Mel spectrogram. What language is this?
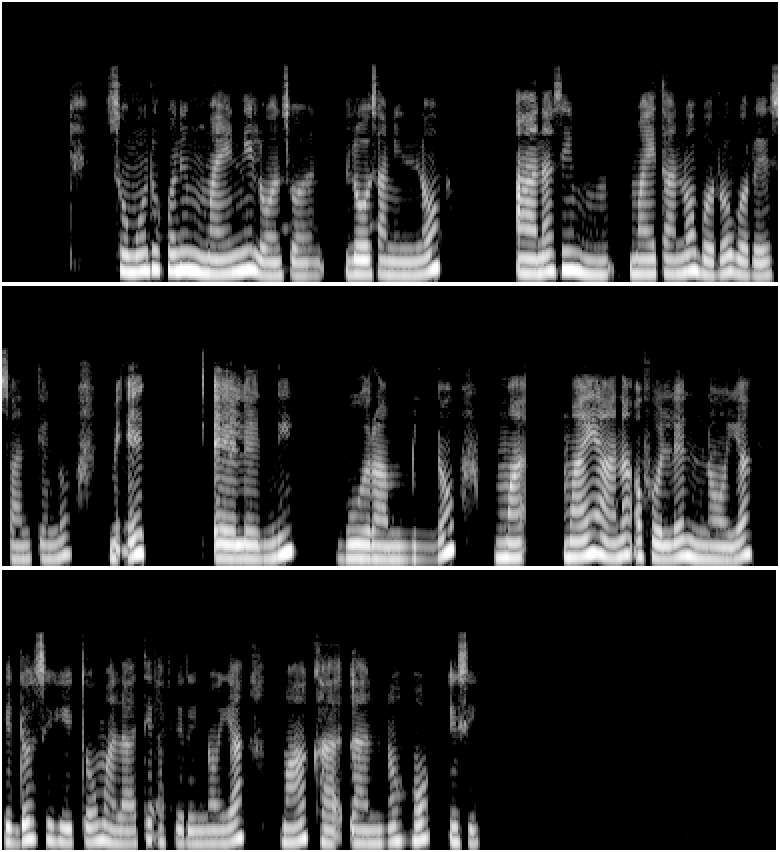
Sidamo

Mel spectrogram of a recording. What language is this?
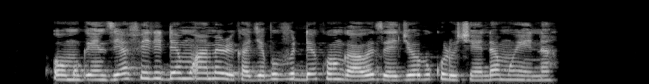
Ganda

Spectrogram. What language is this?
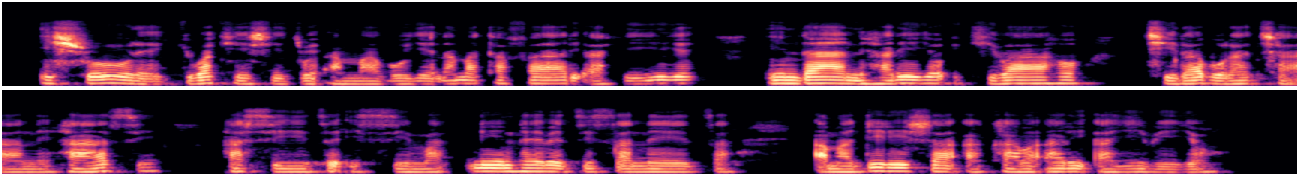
Rundi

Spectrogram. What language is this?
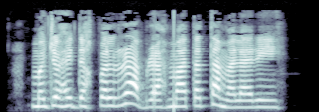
Pashto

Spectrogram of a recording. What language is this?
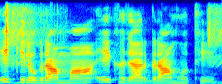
Chhattisgarhi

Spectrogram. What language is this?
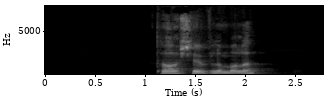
Irish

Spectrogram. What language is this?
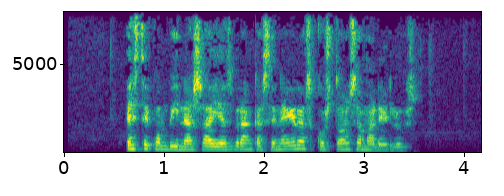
Galician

